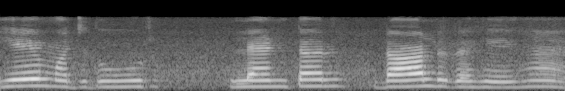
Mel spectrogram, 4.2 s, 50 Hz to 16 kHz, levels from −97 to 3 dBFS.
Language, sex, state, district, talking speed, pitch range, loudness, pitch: Hindi, female, Haryana, Charkhi Dadri, 85 wpm, 230-255 Hz, -19 LUFS, 245 Hz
